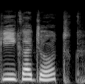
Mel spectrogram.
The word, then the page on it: gi'gajo'tg: Mi'gmaq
